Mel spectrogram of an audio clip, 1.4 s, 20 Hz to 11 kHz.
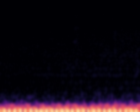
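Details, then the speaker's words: Trackhawk SUV small-block V8 after tune-up and service, after throttle-body cleaning, firing order confirmed right: steady even low rumble, regular firing pulses, no misses, knocks or ticks; better oil pressure than before. Normal idle. "And it turns out, hey, guess what? I got the firing order right. Oh, that sounds healthy now."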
